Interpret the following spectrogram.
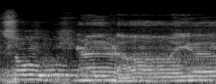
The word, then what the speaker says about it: शोषणाय: तो नमो सिद्ध भवो दति शोषणाय, शोषणाय है, सीटी निकलेगा फिर तालु में टच हो जाएगा, तो वो सही उच्चारण आएगा।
